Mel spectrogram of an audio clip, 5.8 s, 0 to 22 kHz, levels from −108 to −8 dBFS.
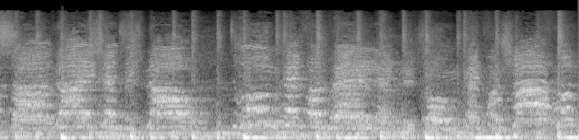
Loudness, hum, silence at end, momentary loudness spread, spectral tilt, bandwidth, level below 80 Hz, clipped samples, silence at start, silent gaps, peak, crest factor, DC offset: -20 LUFS; none; 0 s; 6 LU; -6 dB/octave; 14 kHz; -28 dBFS; under 0.1%; 0 s; none; -2 dBFS; 18 dB; under 0.1%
